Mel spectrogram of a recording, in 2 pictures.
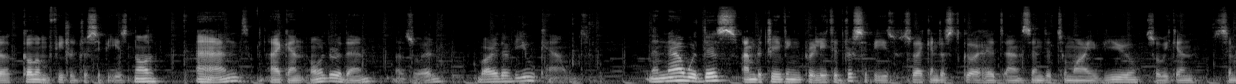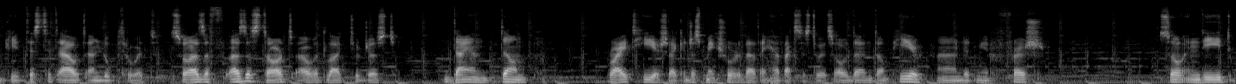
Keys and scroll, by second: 1.7 super+BackSpace, 2.5 Return, 6.2 alt+super+l, 6.2 super+s, 8.2 shift+Right, 8.4 super+c, 10.3 alt+Left, 10.5 alt+shift+Right, 10.6 super+v, 11.0 super+Right, 11.1 Left, 11.6 super+v, 12.1 alt+super+l, 12.3 super+s, 13.4 super+c, 14.7 ctrl+Tab, 15.5 ctrl+Tab, 19.0 super+Right, 19.2 Up, 19.4 super+Right, 19.6 Return, 20.8 super+v, 23.2 super+r.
